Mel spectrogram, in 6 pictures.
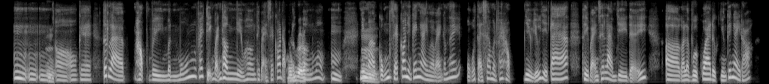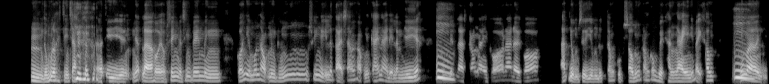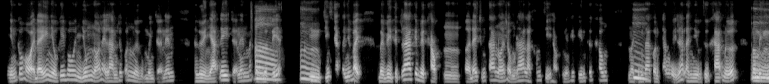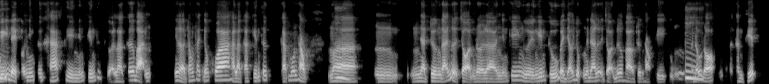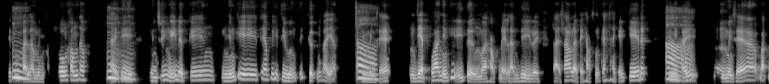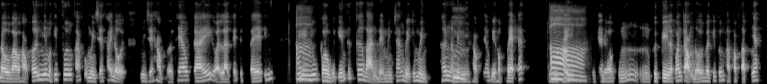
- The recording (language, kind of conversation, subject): Vietnamese, podcast, Bạn làm thế nào để giữ động lực học tập lâu dài?
- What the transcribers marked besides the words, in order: tapping; other background noise; laughing while speaking: "rồi"; chuckle; laughing while speaking: "cái này"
